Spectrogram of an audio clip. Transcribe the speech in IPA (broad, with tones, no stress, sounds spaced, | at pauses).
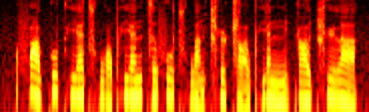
f ɑ˥˩ ʊ̯ k u˥ t̪ʰ j ɛ˧˥ t͡sʰ w ɔ̰˨˩ pʰ j ɛ˥ n t͡s ɹ̩˧˥ f u˥˩ t͡sʰ w a̰˨˩ n t͡ɕʰ y˧˥ ʈ͡ʂ ɑ̰˨˩ ʊ̯ pʰ j ɛ˥˩ n n̪ ḭ˨˩ k ɑ˥ ʊ̯ t͡ɕʰ y˥˧ l ä˥˩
